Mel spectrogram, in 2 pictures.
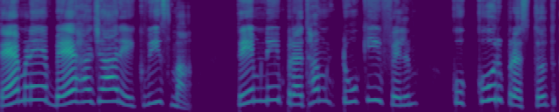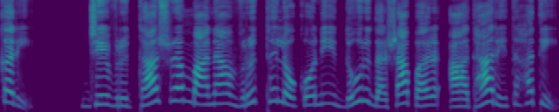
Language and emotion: Gujarati, neutral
